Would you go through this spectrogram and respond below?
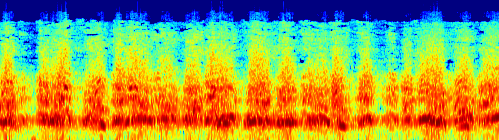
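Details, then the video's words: Fighting dogs clash over territory, snarling barks and yips tumbling over each other in rapid, uneven bursts that barely pause across the few seconds. "Dog fight territory fight |fighting dogsl"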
